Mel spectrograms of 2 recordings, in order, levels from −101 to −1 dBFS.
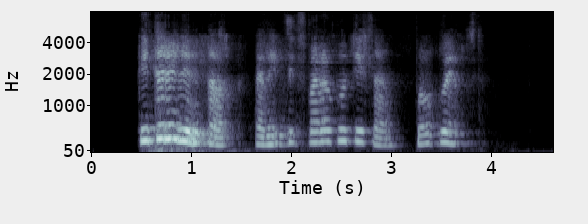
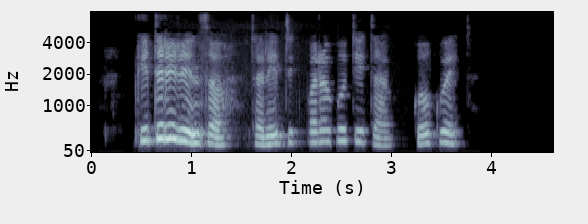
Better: second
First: noise reduction (neural mask model DeepFilterNet 3)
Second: none

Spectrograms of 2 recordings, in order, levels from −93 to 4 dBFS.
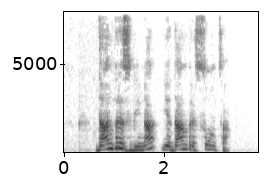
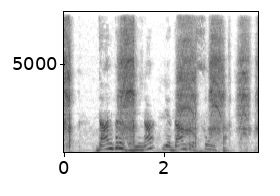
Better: first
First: none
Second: background sound (Camera); 1 dB above the speech

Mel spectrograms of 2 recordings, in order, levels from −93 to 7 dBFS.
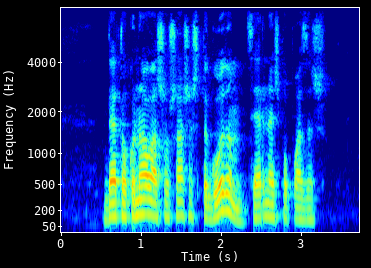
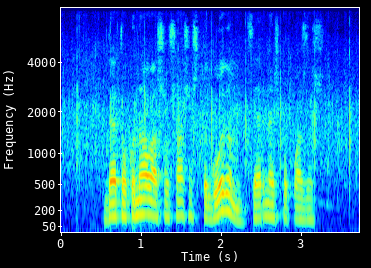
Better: first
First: none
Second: background sound (Applause / Crowd); 15 dB below the speech

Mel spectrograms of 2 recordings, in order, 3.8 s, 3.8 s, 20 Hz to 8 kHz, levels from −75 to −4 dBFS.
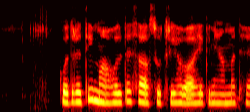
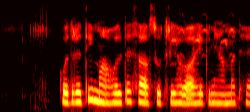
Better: first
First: none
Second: background sound (Bird vocalization, bird call, bird song); 18 dB below the speech

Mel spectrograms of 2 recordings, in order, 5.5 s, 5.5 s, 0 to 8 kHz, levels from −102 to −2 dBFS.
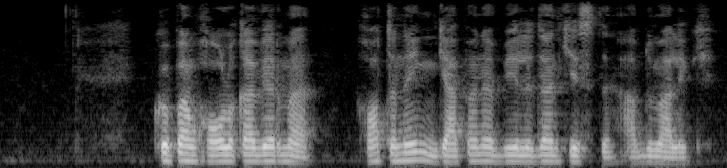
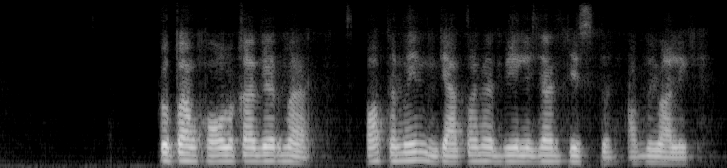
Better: first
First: none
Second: noise reduction (neural mask model DeepFilterNet 3)

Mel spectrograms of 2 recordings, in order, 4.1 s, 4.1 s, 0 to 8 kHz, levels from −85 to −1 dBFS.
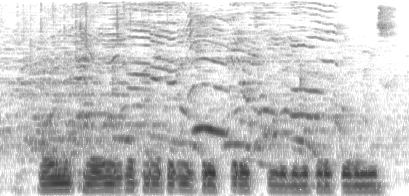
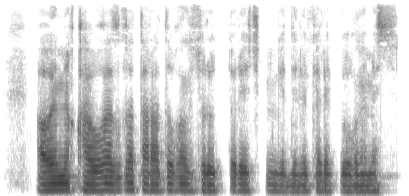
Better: second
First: noise reduction (classical method WPE with log-MMSE)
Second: none

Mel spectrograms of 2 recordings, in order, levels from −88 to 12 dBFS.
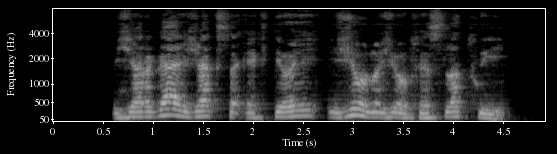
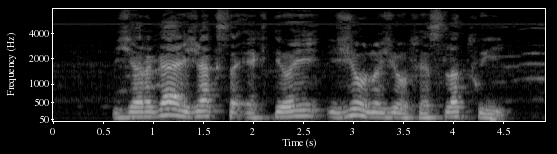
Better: second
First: noise reduction (neural mask model DeepFilterNet 3)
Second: none

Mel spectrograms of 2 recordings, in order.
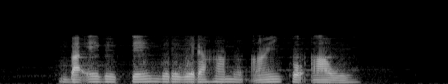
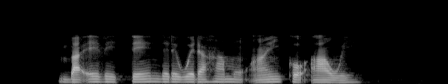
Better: second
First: noise reduction (neural separator model SepFormer DNS4)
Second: none

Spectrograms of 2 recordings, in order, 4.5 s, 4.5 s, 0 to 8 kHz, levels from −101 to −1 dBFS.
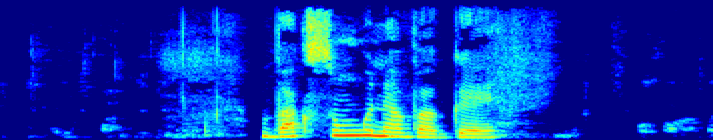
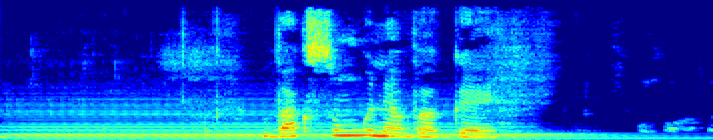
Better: first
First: none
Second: background sound (Bowed string instrument); 15 dB below the speech // room echo; dies away in 0.2 s

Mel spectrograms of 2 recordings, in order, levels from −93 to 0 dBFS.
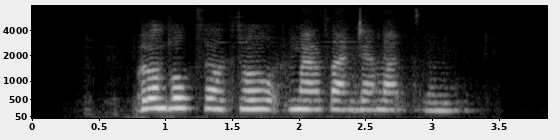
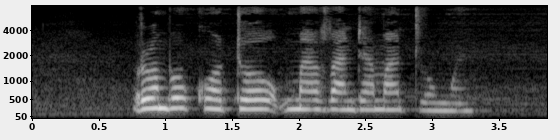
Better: second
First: noise reduction (neural mask model DeepFilterNet 3)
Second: none

